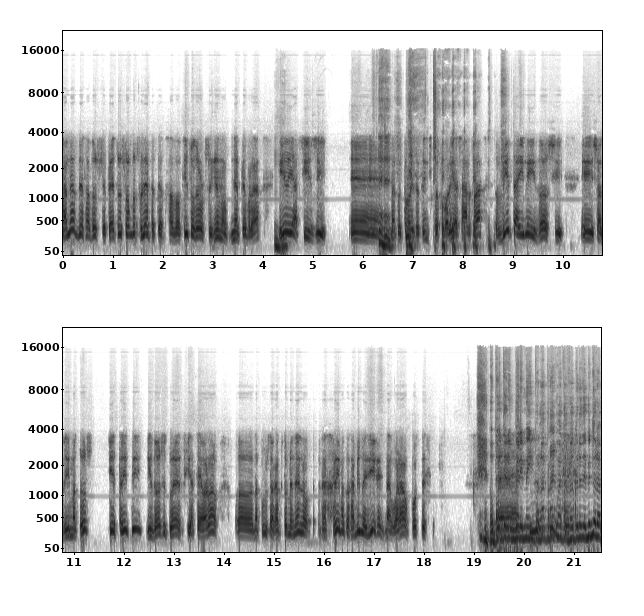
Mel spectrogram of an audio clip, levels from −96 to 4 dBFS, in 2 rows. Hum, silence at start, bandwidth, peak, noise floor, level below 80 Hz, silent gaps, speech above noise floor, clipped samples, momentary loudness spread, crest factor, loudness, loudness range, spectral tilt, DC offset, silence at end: none; 0 s; 16.5 kHz; -2 dBFS; -56 dBFS; -40 dBFS; none; 43 dB; under 0.1%; 7 LU; 10 dB; -13 LUFS; 1 LU; -5.5 dB/octave; under 0.1%; 0 s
